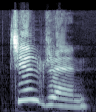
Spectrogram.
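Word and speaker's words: children: पढ़ेंगे चिल्ड्रन ठीक है यहां पर चाइल्ड की साउंड नहीं आ रही है सी एच आई आई एल चिल हो गया और डी आर इ N drain हो गया चिल्ड्रन ठीक है इसे ऐसे प्रोनाउंस करेंगे तो हर जगह सेम नहीं होता स्पेलिंग सेम रहेगा बट प्रोनाउंसिएशन में थोड़ा डिफरेंस रहता ही है अगर आप मेरे साथ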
